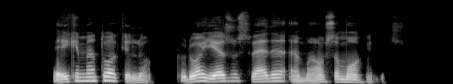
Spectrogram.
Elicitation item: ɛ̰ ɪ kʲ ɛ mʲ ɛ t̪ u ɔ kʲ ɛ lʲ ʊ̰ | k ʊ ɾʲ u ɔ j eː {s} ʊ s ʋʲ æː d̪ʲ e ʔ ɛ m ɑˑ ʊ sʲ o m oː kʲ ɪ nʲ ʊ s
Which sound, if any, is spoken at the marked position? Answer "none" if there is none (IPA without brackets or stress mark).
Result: z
